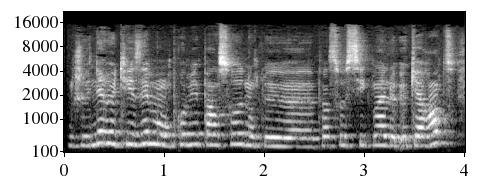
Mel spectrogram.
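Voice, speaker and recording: Woman, high voice, stuffy with a cold, chatty makeup tutorial, echoey room. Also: fairly even intonation, brisk, a little mellow. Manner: chatty, talks through each step with many fillers. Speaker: beauty vlogger.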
